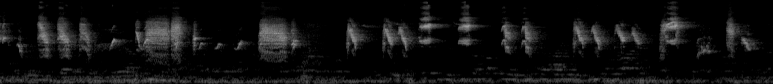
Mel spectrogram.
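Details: Energetic long-tailed shrike song of dense, scratchy high chirps and squawky bursts in quick succession, some notes clipped and whistled, with brief pauses between phrases over a soft low background hum.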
